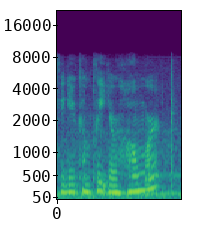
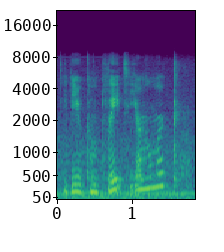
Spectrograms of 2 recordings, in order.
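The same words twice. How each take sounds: First: The word "homework" is stressed. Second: The word "complete" is stressed. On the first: "and homework"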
